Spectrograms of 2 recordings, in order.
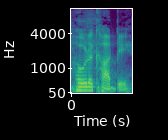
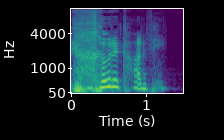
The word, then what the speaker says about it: Hoda Kotb: Hoda Kotb. – Hoda Kotb.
